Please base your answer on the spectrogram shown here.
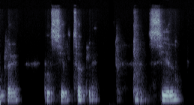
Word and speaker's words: s'il: S'il, you want to pronounce it exactly like you would pronounce the word for the animal. It's s'il.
